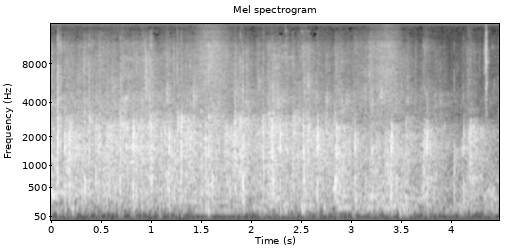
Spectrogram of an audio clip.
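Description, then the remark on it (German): A church audience applauds steadily for a man, many hands clapping in a dense, even wash of sound that holds at a constant level without pauses or cheers. “Und ich finde es richtig mutig, was du tust und ich finde, wir sollten ihm einmal einen Applaus geben.”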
